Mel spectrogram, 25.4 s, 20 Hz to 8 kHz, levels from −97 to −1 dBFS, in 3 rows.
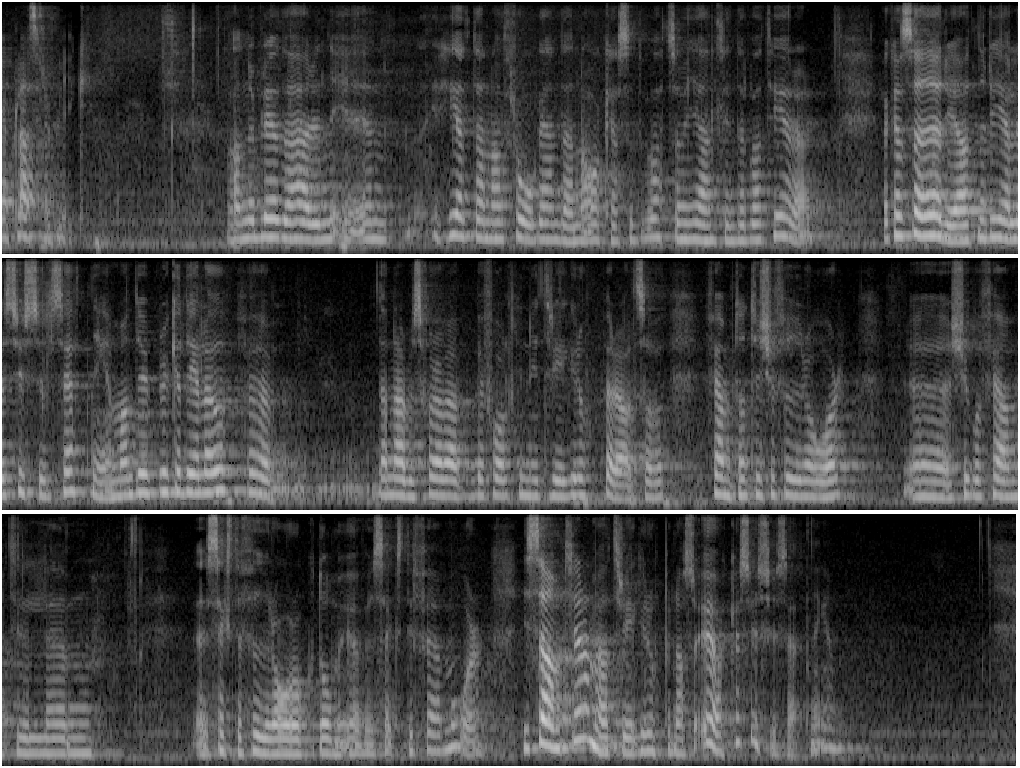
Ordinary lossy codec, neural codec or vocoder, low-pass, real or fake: none; none; none; real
